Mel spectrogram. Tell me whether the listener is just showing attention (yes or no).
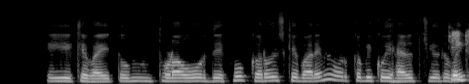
no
